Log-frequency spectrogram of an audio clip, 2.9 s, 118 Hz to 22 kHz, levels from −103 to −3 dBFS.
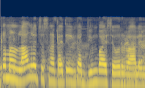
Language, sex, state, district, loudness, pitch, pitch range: Telugu, male, Andhra Pradesh, Sri Satya Sai, -16 LUFS, 170 Hz, 150-195 Hz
